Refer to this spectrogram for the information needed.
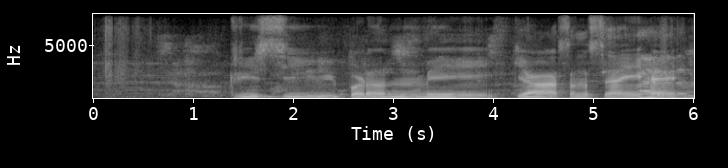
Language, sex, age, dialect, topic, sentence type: Hindi, male, 25-30, Hindustani Malvi Khadi Boli, agriculture, question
